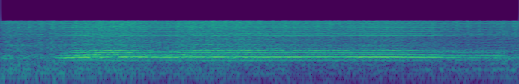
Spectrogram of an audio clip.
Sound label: train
